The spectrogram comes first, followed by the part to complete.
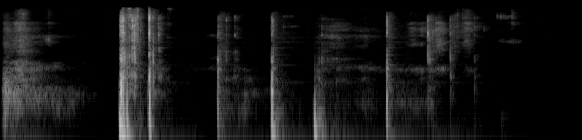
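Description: A series of sharp metallic clicks and knocks, about seven in two and a half seconds and loudest about a second in, as a riveted steel angle piece and hand tools are handled and set down on a workbench.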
